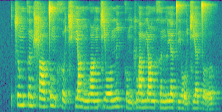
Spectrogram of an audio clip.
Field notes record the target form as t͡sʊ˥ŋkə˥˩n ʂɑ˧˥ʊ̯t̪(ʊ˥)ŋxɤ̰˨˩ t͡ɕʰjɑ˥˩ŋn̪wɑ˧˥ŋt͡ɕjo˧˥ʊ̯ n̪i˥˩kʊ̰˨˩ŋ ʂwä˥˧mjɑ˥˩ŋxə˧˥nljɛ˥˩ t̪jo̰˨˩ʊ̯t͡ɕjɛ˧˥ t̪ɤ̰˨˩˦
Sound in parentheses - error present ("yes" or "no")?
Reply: yes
